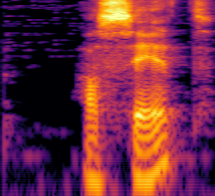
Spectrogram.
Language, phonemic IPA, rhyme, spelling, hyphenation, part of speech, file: Norwegian Bokmål, /aˈseːt/, -eːt, acet-, a‧cet-, prefix, Nb-acet-.ogg
- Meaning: acet- (containing a methyl group bonded to a carbonyl group)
